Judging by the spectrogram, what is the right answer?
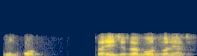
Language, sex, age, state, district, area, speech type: Maithili, male, 45-60, Bihar, Madhubani, rural, conversation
